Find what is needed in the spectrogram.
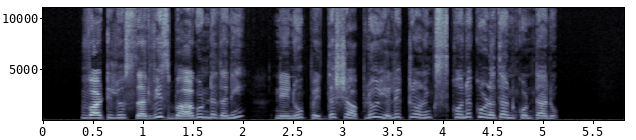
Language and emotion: Telugu, fearful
